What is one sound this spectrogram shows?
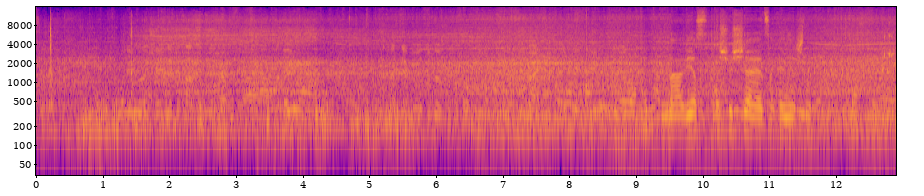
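An off-road truck engine revs and rumbles close by.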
